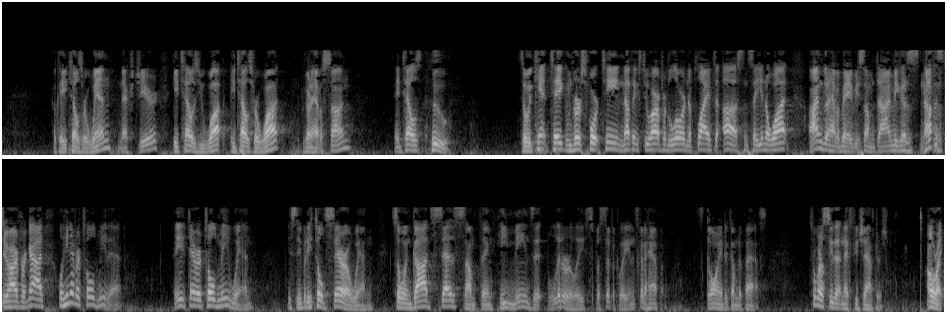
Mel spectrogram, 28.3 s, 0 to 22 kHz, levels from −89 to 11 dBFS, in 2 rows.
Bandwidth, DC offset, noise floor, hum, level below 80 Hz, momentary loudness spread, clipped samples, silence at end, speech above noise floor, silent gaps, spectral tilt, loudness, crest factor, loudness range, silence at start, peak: 6.2 kHz; under 0.1%; -65 dBFS; none; -54 dBFS; 14 LU; under 0.1%; 0 s; 38 dB; none; -6 dB/octave; -27 LUFS; 20 dB; 8 LU; 0.8 s; -8 dBFS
